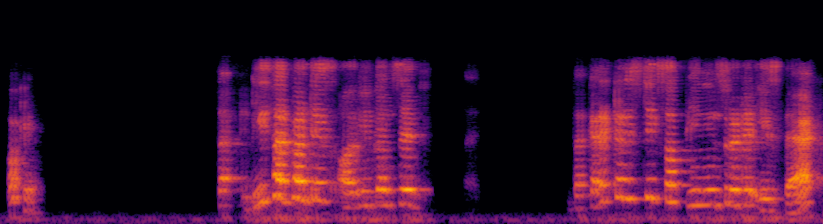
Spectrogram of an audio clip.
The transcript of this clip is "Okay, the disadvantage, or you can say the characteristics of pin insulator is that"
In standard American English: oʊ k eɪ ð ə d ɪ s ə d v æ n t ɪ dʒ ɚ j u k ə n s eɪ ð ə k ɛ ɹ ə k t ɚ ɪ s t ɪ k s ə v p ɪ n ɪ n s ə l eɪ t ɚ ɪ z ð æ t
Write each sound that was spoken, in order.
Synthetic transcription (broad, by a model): oʊ k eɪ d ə d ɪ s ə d p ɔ n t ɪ z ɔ j u k ə n s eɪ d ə k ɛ ɹ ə k t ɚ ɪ s t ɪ k s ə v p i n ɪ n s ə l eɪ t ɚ ɪ z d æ t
